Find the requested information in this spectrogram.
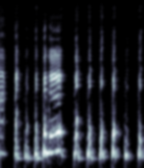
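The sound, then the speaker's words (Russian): A hen clucks in a quick rhythmic series of short, clipped calls, with one longer drawn-out cluck near the start, all heard clearly and alone. “а курочка кудахчет”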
